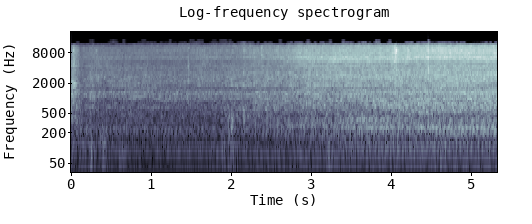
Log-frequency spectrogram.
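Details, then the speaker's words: 1997 Lincoln Continental engine after repairing a burnt spark plug wire that caused a single-cylinder misfire: even, smooth running, no more puffy or thumpy sound, no misfire; normal idle. "oh that sounds better already no more little puffy sound"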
